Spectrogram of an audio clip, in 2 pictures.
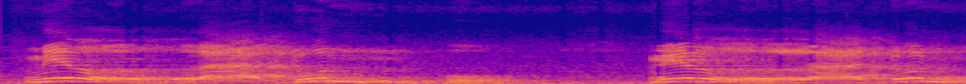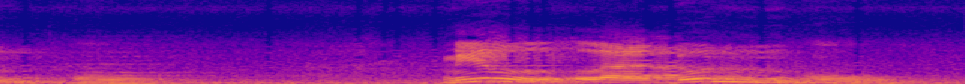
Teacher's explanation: Nun mati langsung masukin, leburin ke dalam huruf lam. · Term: bilagun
